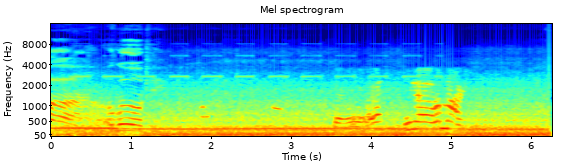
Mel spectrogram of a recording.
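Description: Heavy truck's diesel engine running steadily at highway speed, heard inside the cab with road rumble. A faint, quick run of high beeps sounds through the middle.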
